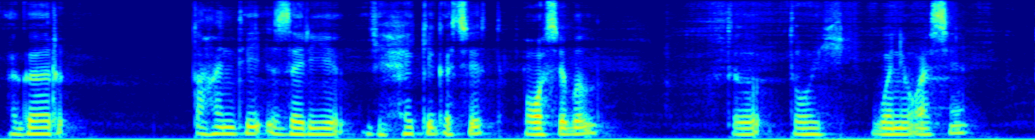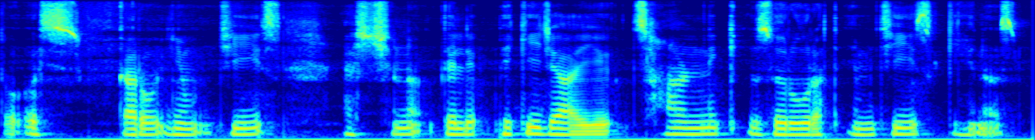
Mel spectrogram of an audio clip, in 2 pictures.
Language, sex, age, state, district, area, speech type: Kashmiri, male, 18-30, Jammu and Kashmir, Baramulla, rural, spontaneous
